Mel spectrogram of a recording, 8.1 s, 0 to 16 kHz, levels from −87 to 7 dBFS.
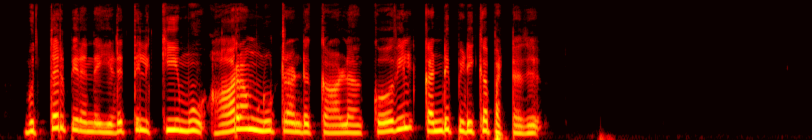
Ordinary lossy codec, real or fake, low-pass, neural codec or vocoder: none; real; 14.4 kHz; none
